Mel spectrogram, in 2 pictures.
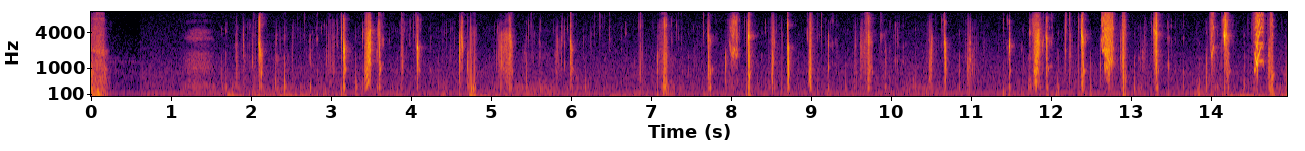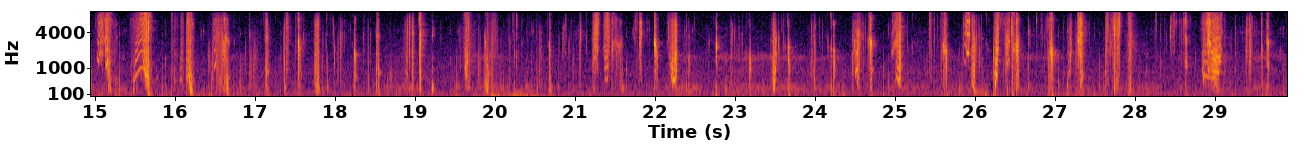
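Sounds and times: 
ear licking sounds: 1.6 - 29.9.

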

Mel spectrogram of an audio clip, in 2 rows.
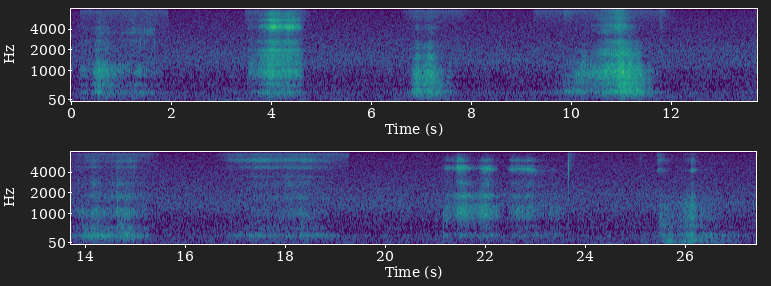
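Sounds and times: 
sleeping breathing: 0.2 - 1.8, 3.6 - 4.6, 6.8 - 7.7, 9.8 - 11.8, 13.8 - 15.4, 16.9 - 19.0, 25.4 - 27.1.

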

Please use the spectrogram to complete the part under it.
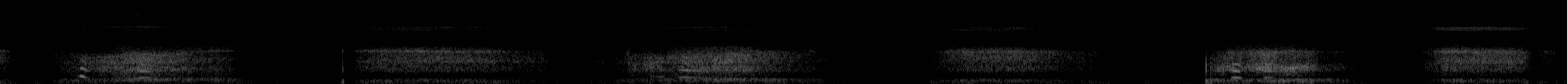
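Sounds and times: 
sleeping breathing: 0.0 - 2.5, 3.5 - 5.6, 6.2 - 8.4, 9.4 - 11.0, 12.1 - 13.6, 14.2 - 15.6.

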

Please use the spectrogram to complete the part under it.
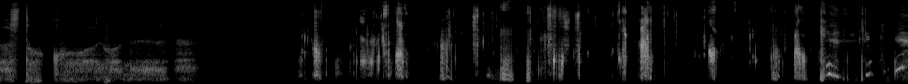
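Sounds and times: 
wet mouth chewing at right ear: 3.0 - 9.0.

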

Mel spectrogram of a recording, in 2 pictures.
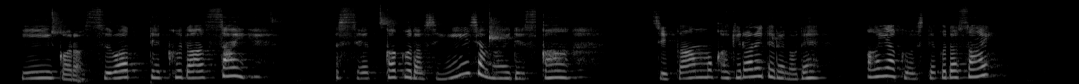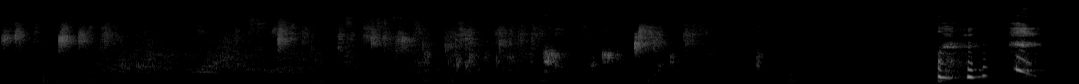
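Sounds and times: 
speech: 0.2 - 2.8, 3.4 - 6.0, 6.6 - 10.0, 10.8 - 11.5
water splashing and trickling while someone's hair is washed: 10.4 - 20.2.

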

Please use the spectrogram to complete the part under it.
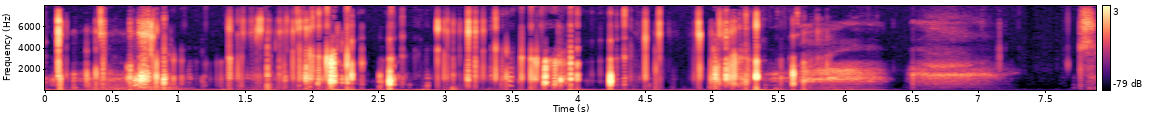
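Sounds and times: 
ASMR ear licking sounds: 0.0 - 6.0.

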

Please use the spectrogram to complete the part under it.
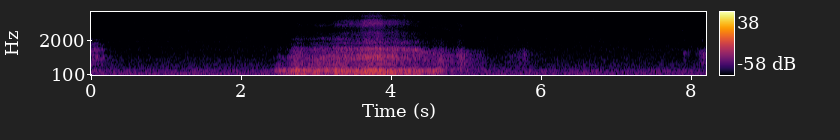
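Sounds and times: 
sleeping breathing: 2.6 - 4.7.

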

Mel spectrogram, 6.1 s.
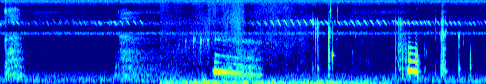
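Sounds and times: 
kissing: 2.1 - 5.8.

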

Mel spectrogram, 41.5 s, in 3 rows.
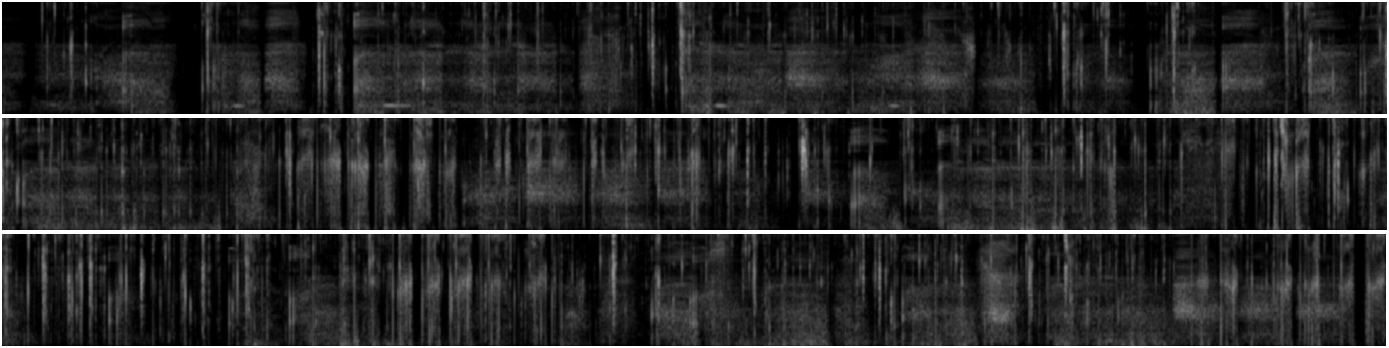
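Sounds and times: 
licking both ears: 0.3 - 41.5.

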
